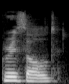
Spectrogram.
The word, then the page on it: grizzled: American English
